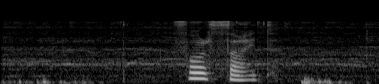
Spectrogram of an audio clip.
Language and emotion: Russian, neutral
